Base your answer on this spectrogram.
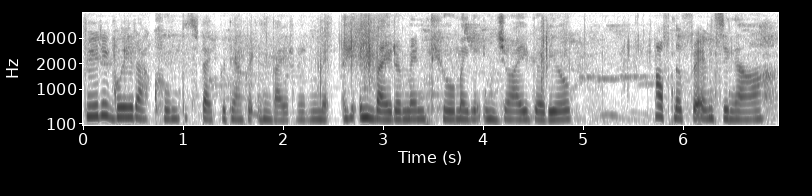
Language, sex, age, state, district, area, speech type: Nepali, female, 30-45, West Bengal, Alipurduar, urban, spontaneous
